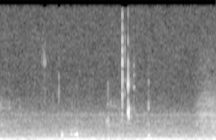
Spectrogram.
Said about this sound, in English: I gotta take a drink, sorry. Sip, sip.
